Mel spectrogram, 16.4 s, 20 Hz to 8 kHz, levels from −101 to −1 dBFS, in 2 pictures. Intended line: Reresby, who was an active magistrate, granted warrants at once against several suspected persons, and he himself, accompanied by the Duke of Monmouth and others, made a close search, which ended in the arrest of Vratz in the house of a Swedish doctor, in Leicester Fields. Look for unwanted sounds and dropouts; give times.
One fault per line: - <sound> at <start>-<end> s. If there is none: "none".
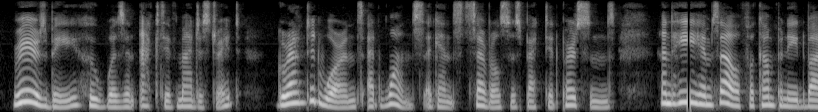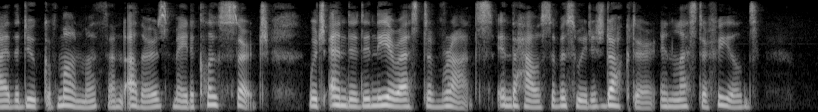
- dropout at 6.9-6.9 s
